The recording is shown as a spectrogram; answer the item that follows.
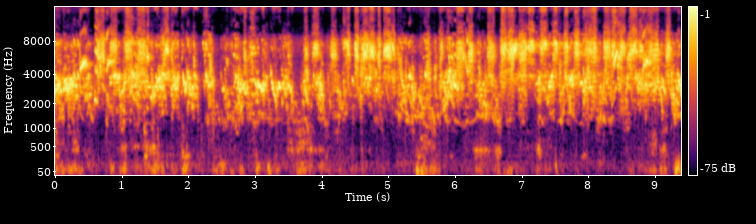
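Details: Budgerigars in a breeding pair chattering: busy, scratchy chirps and twittered warbles, loud and continuous with brief dips, plus faint low taps in the background.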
